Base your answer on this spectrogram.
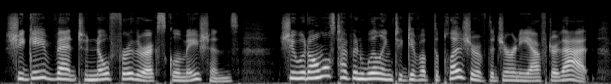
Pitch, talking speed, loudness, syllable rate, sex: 225 Hz, 225 wpm, -16 LUFS, 6.0 syllables/s, female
